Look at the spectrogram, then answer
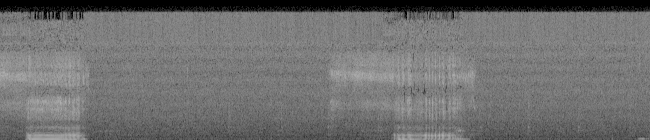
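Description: A Pekingese snores in two long, rattling breaths separated by several seconds of quiet.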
